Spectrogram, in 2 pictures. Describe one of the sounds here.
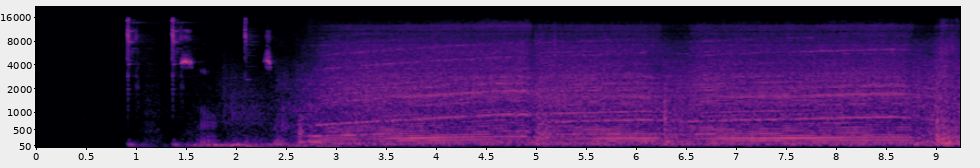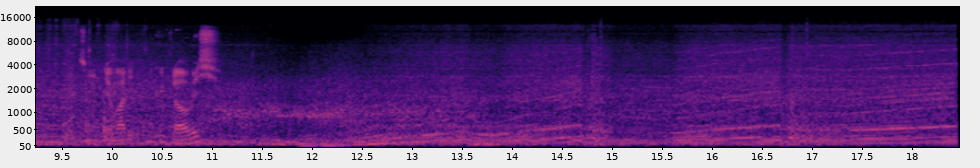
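A car engine roars, revving up and dropping with each gear change.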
